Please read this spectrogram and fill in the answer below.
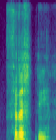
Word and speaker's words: सृष्टि: ऋ की मात्रा श्री क्योंकि ऋ की मात्रा लिखते हैं तो बोलते हैं तो साथ में इ का छोड़ा उच्चारण होता है श्री फिर है आधा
